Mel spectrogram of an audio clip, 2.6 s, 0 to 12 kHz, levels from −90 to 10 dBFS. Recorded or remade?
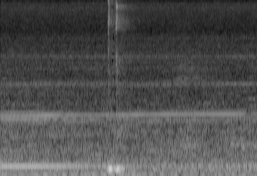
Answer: recorded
